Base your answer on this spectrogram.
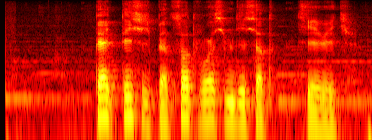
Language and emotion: Russian, neutral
